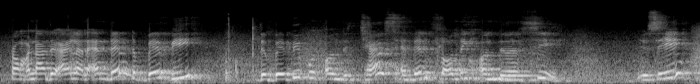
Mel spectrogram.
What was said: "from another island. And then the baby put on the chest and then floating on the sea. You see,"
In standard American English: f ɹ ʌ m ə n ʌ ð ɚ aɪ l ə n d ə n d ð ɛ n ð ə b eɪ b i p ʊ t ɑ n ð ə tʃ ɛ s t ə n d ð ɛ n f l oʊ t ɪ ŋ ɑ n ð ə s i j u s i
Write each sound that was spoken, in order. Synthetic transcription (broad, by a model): f ɹ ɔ m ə n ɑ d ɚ aɪ l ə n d ə n d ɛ n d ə b eɪ b i p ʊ t ɑ n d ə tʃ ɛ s ə n d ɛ n f l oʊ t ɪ ŋ ɑ n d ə s i j u s i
